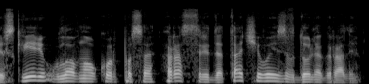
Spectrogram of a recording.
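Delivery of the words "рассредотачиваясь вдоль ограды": plain reading voice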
